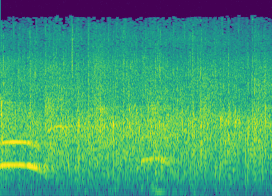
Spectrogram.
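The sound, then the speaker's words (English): An audience breaks into steady applause for the chance to go back and help at Westgate church, a dense, even wash of many hands clapping at once, holding a fairly constant loudness throughout with no voices standing out. “We can clap for that.”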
